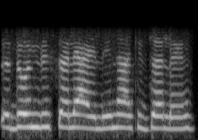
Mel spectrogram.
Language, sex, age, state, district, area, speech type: Goan Konkani, female, 18-30, Goa, Canacona, rural, conversation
